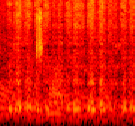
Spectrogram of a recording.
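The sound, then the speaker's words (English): A pen or pencil scratches rapidly across paper in short, irregular strokes as a drawing is scribbled, a steady rasping scribble with no voices. “Give me that piece of paper and”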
